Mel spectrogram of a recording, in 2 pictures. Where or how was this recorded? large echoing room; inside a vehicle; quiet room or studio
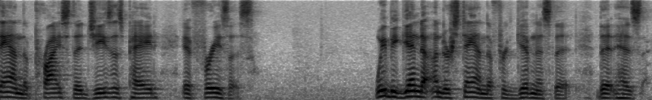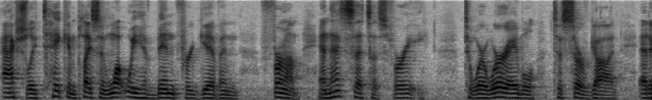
large echoing room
